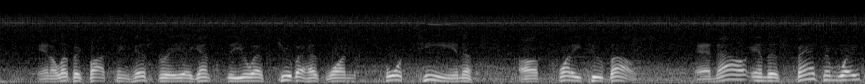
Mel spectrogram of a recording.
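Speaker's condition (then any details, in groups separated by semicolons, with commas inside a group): No condition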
